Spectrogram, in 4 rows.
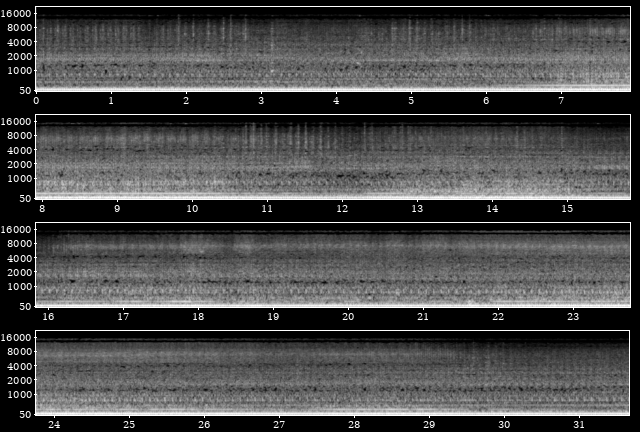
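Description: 2005 Volvo MC90B skid steer's Perkins diesel running steadily. From about six seconds in, a higher whine comes and goes in several stretches as the hydraulics work the loader arms and bucket.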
